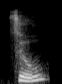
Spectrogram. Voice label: "Sioux", Indian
